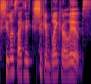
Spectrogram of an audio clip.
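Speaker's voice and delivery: plain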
